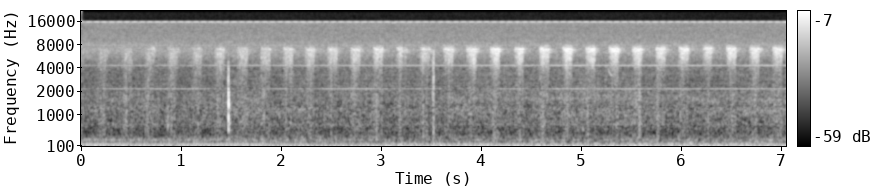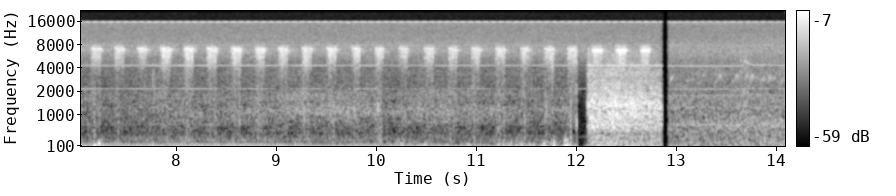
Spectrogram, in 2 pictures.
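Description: High-pitched insect chirping in an even rhythm, about four short pulses a second, over a steady low hum. About twelve seconds in, the chirping stops with a short burst of hiss and a sudden dropout.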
